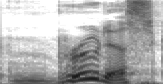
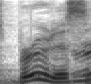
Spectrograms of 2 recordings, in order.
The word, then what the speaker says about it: Brutus: Anthony fails to capture Mutina and Decimus Brutimus. Brut, Brutus. God, I did butcher it. Decimus Brutus.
